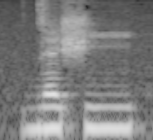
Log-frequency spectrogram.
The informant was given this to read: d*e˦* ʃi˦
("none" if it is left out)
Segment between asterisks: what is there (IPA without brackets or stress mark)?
ɛ˦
